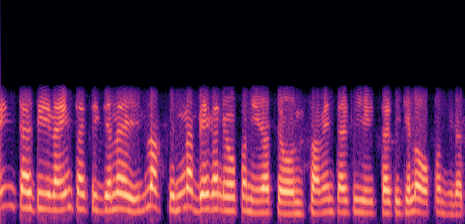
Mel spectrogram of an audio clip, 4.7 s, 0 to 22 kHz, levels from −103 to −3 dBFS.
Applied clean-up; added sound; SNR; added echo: none; none; none; none.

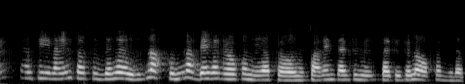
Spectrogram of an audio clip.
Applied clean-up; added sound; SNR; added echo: neural mask model DeepFilterNet 3.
